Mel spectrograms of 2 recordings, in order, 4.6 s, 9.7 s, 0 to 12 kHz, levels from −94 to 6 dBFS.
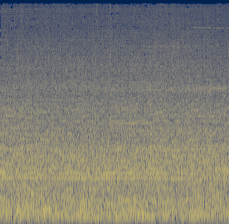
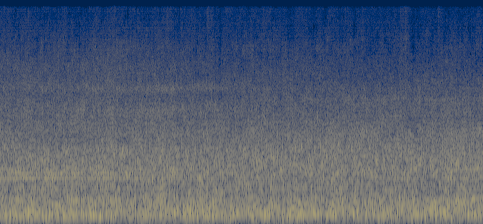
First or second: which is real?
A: first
